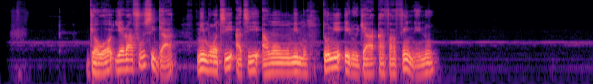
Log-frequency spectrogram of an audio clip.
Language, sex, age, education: Yoruba, male, 30-45, tertiary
